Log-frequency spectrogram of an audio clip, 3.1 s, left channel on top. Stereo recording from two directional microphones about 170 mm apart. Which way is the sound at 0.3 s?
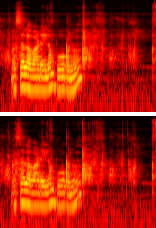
40° left (ahead or behind).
